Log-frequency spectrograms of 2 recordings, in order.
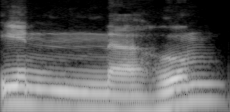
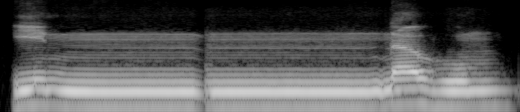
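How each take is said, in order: First: The nasal n sound is short. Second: The nasal n sound is held long. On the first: The speaker calls it wrong. "bacaan innahum itu kurang tepat" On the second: The speaker calls it right. "Yang lebih tepatnya adalah innahum seperti itu. Ditahan lebih lama"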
